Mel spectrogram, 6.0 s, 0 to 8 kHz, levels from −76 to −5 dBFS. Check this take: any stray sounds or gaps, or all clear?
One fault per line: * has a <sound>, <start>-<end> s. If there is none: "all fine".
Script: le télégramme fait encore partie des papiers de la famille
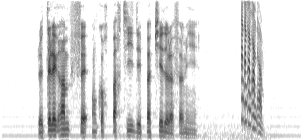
* has a chirp, 4.8-5.3 s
